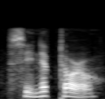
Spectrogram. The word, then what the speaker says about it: Siniptoro: C like Spanish or Italian C, and Nip and Toro. Siniptoro.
